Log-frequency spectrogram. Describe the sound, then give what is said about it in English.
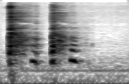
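A person gives two abrupt, loud coughs, each with a quick follow-up burst, and then it goes quiet. “My apologies. Sorry, like jump scare cough there.”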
